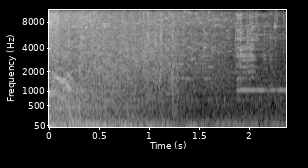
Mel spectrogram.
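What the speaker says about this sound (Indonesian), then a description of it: "ia pun meluapkan emosi itu dengan menghancurkan kaca mobil" A car window is smashed in a loud crashing burst that decays into scattered tinkling debris, with a faint whistle-like tone near the end.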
